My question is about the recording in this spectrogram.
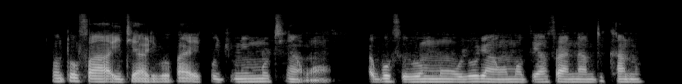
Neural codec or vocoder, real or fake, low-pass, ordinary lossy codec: none; real; 10.8 kHz; none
